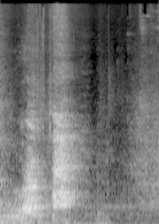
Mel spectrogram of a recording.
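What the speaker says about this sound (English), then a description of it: "I told you they were going to bark" Dogs give two close, loud barks in quick succession indoors, followed by a faint fading tail of sound.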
